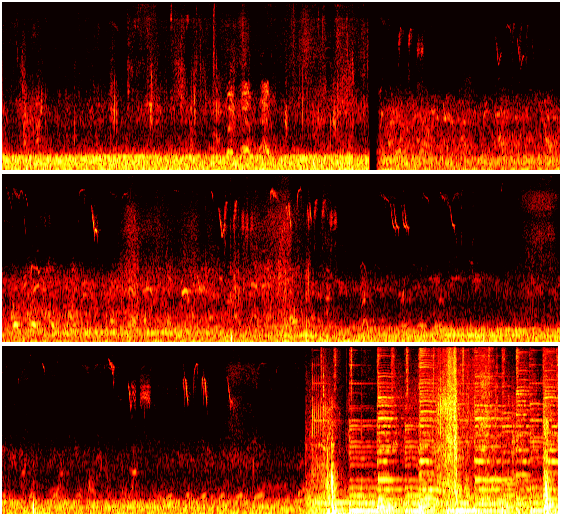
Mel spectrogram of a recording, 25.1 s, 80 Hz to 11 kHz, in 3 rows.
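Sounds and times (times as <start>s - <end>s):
small birds chirping: 2.6s - 21.2s
brief rustling: 21.3s - 25.0s.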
